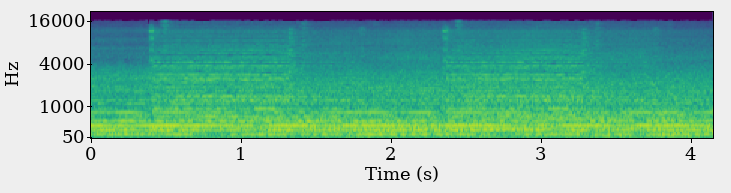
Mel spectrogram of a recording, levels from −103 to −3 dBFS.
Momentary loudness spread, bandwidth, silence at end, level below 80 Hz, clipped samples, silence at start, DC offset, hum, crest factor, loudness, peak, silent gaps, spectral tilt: 1 LU; 16 kHz; 0 s; -40 dBFS; under 0.1%; 0 s; 0.3%; none; 12 dB; -16 LUFS; -4 dBFS; none; -5.5 dB/octave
